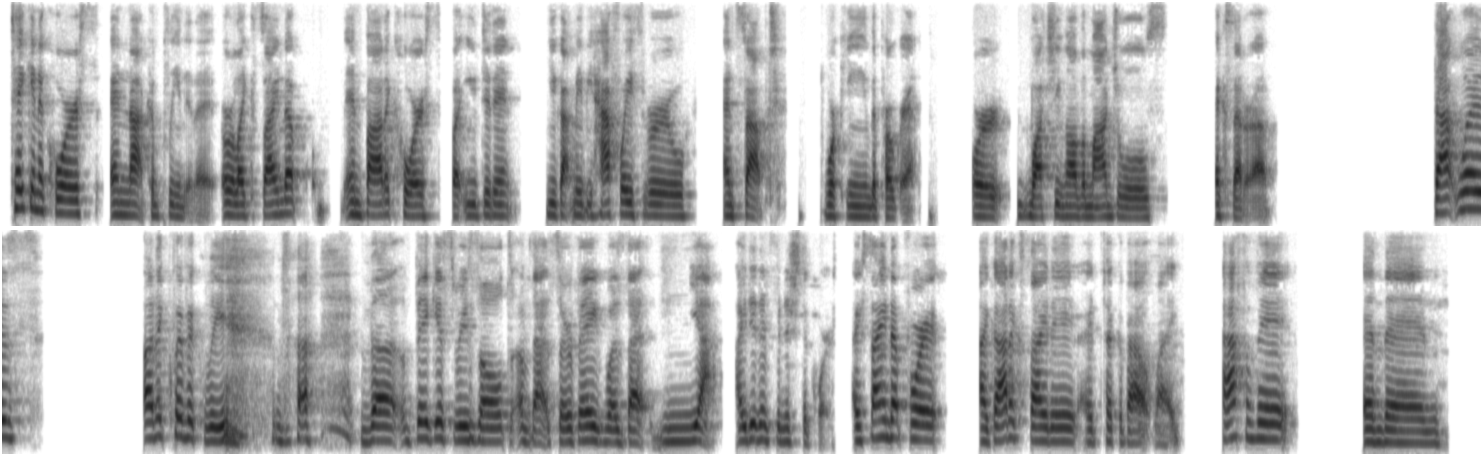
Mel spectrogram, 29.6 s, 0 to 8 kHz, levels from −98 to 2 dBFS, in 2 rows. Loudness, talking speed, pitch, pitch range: -19 LUFS, 140 wpm, 175 Hz, 150-195 Hz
